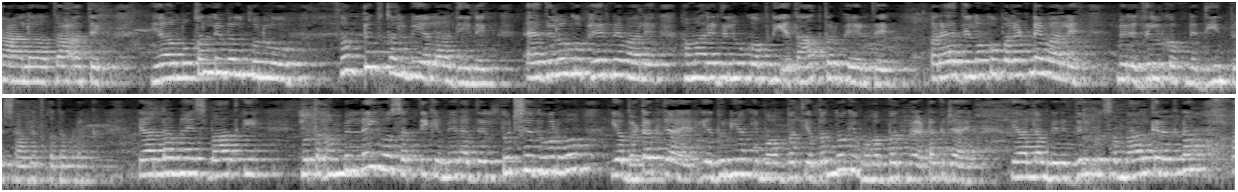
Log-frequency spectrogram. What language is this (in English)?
Urdu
